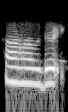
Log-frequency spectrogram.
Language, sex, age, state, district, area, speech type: Kannada, female, 18-30, Karnataka, Mandya, rural, conversation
